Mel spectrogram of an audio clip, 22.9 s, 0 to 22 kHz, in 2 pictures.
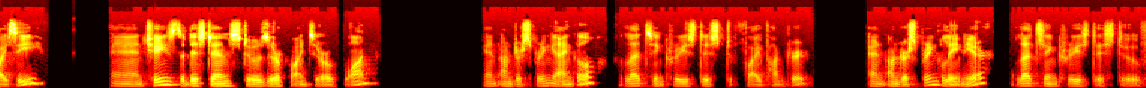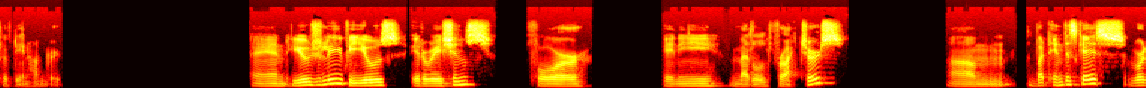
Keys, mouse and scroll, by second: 0.7-3.3 drag, 4.4-5.3 scroll down 3, 5.3-7.0 drag, 6.8 KP_0, 9.5-11.6 drag, 11.3 KP_0, 12.9-14.3 scroll down 3.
